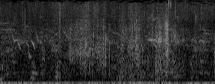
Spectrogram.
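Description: Country chickens clucking faintly in a few short, scattered calls.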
